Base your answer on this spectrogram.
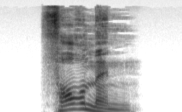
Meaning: to form, to shape (to give something a shape)
- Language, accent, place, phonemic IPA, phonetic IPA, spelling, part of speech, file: German, Germany, Berlin, /ˈfɔʁmən/, [ˈfɔʁmn̩], formen, verb, De-formen2.ogg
